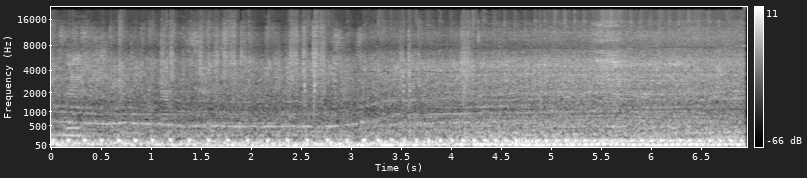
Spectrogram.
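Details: Volvo B7RLE diesel bus: deep diesel drone under load with a loose, uneven thumping of about two knocks a second; engine knock, cause not yet pinned down.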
